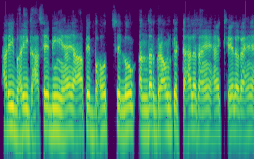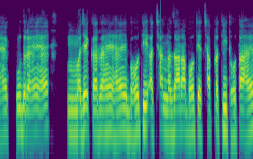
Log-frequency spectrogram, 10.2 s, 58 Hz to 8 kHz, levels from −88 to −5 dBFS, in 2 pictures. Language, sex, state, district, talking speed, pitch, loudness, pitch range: Hindi, male, Bihar, Gopalganj, 215 wpm, 135 Hz, -14 LUFS, 130-140 Hz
